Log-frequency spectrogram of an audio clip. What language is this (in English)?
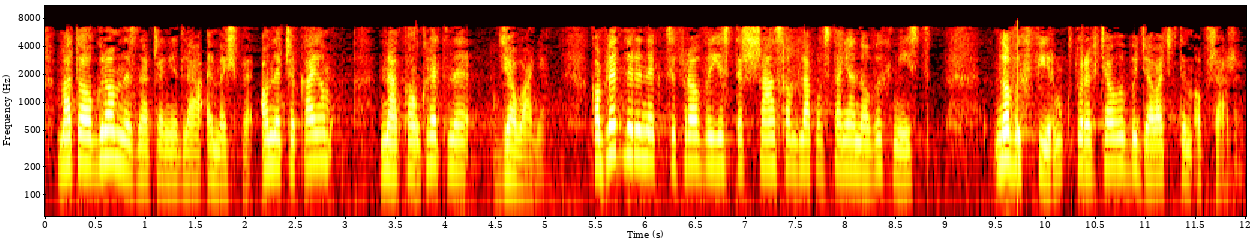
Polish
